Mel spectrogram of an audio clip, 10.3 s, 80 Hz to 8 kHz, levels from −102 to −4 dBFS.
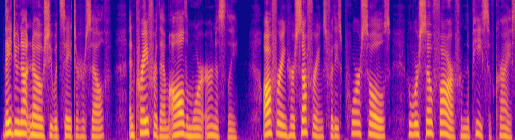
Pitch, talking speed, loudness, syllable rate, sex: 185 Hz, 190 wpm, -21 LUFS, 4.8 syllables/s, female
